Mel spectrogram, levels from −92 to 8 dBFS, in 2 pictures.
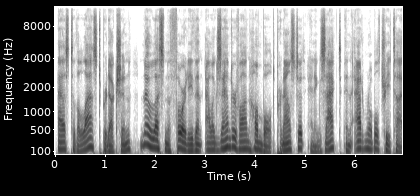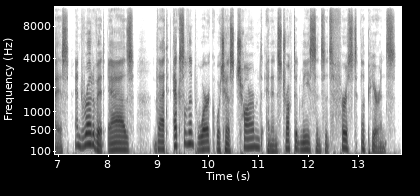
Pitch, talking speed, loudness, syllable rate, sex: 120 Hz, 165 wpm, -20 LUFS, 5.1 syllables/s, male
